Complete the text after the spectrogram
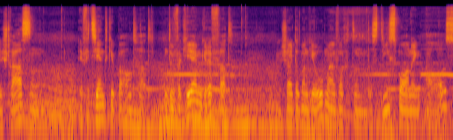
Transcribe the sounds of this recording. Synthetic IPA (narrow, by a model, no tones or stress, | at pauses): ləʃtʁ̥aːsn̩ | ʔɛfit͡sjɛntɡ̥əbaʊthatʊnt̚d̥eːnfɛɐkʰeːɐɪmɡʁɪfhat | d̥anʃaltətmanhiːɐoːbm̩aɪnfaχd̥and̥asd̥iːsb̥ɔɐnɪŋʔaʊs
